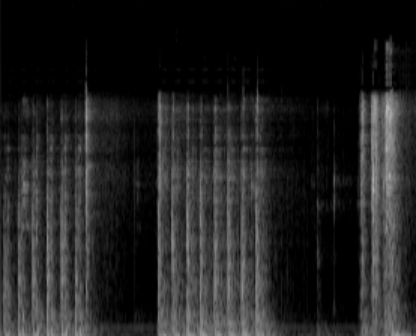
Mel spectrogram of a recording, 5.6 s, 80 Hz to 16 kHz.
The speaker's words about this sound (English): It was almost 2 weeks later when a young girl in Bedford, Texas, answered a knock at the front door of her home.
